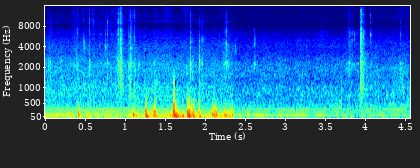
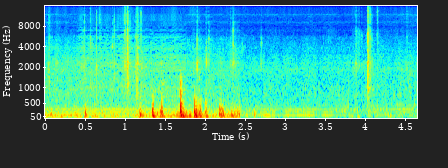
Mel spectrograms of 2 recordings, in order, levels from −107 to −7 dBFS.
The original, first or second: first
